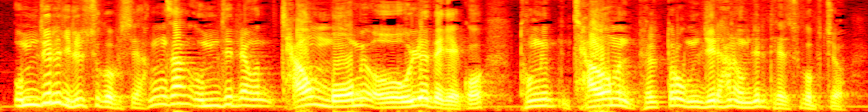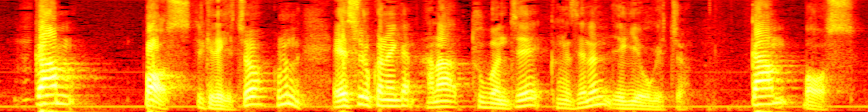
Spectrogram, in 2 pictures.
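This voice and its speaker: A middle-aged man teaching a recorded grammar lecture, explaining slowly and clearly and repeating example words with heavy stress. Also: a little high.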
